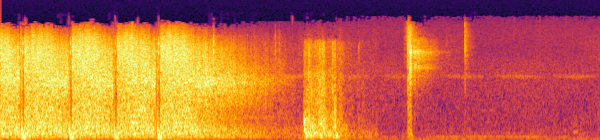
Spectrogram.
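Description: Rapid handgun fire: a string of shots about two a second, the reports running together and echoing, then fading out. A shorter crash follows about three seconds in, and a sharp click about a second after that.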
